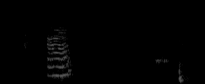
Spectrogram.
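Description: Near silence, broken about half a second in by one short, high-pitched squeak, with a faint knock near the end.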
